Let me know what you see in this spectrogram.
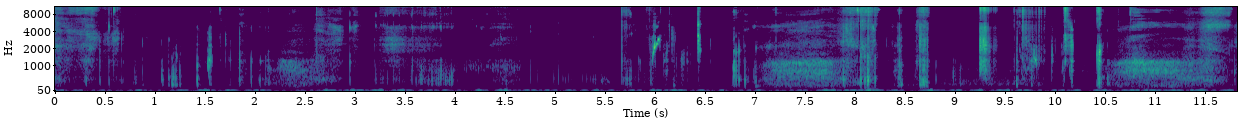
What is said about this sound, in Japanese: そのまま目閉じて、ちょっと聞いてて。行くよ。いただきます。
